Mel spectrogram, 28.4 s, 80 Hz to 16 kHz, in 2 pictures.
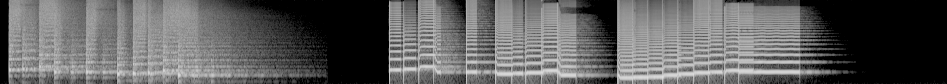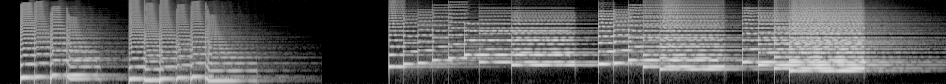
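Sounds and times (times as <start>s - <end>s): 
Korg Pa1000 synthesizer: 0.1s - 4.2s, 5.8s - 12.4s, 14.5s - 18.4s, 20.0s - 28.4s.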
